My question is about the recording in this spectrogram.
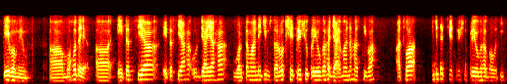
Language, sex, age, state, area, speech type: Sanskrit, male, 30-45, Madhya Pradesh, urban, conversation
